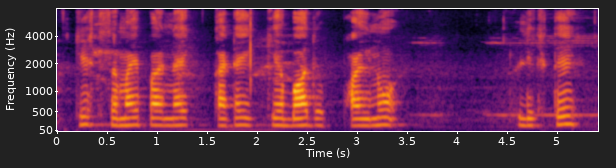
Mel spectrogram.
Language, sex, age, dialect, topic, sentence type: Maithili, male, 18-24, Eastern / Thethi, banking, question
